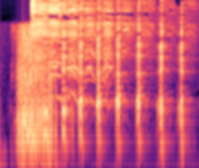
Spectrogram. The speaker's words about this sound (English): That is me pulling up the mic and pulling it down again. That is some mic.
